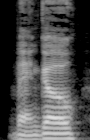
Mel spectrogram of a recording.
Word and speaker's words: van Gogh: learn neither of these are right and it may be something more like with each h gravelly and full of mucus that english speakers can't really manage so i'm going to ignore the film's pronunciation and go with what my listeners are more likely to be familiar with van gogh though often is not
